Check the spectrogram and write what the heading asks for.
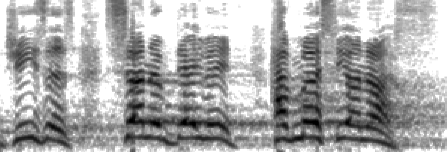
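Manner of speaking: loud, high cry; crowd shouting. Acted. Crowd jostling for position, shouting loud to Jesus.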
